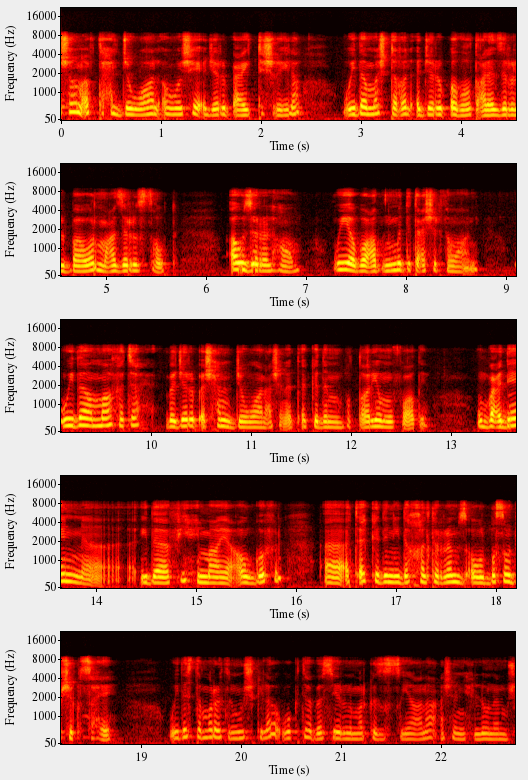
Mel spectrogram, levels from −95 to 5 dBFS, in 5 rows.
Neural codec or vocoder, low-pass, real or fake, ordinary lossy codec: vocoder, 48 kHz, 128 mel bands, Vocos; 19.8 kHz; fake; none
